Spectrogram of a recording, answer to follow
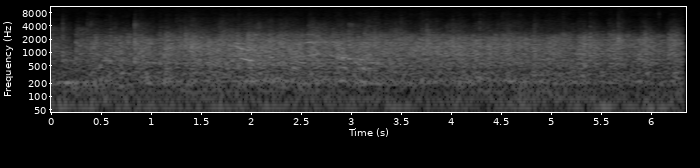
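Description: Audience applauding steadily, greeting a speaker who has just been introduced.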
